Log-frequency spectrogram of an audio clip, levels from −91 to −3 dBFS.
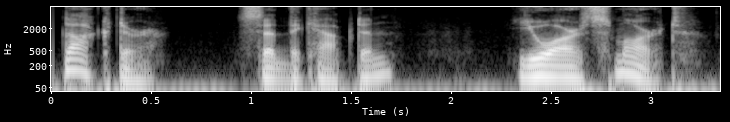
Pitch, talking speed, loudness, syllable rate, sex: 95 Hz, 125 wpm, -18 LUFS, 4.3 syllables/s, male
